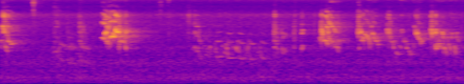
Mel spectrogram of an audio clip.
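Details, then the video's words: Pet bird giving a happy sound: a few squeaky high chirps, one louder burst near the start and a cluster of quick tweets toward the end, separated by quiet gaps. "my bird 🐦🐦 making happy sound"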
